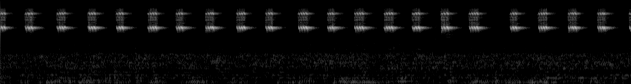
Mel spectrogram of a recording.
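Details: Jeliteng cricket calling loudly: shrill, bright chirps repeated steadily about three times a second, each short pulse ringing high, with a faint low hum underneath and no other animals.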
